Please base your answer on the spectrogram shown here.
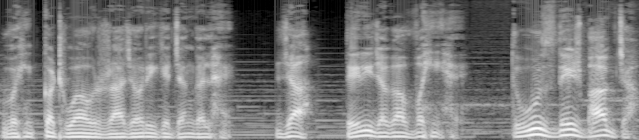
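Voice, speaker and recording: Man voicing a divine sky voice, cartoon, solemn, slow, commanding, music beneath. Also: deep voice, darkish tone, voice pushed down. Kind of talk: cartoon voice acting.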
